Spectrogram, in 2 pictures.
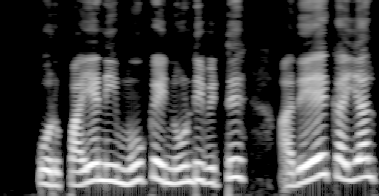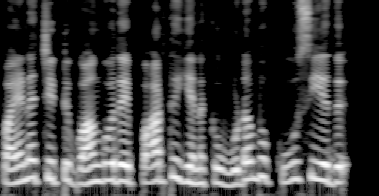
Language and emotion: Tamil, disgusted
